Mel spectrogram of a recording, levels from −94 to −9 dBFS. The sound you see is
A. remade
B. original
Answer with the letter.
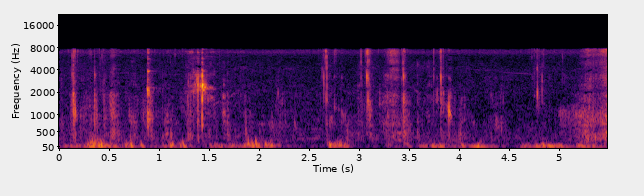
B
